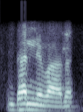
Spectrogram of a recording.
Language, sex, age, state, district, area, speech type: Sanskrit, male, 18-30, Uttar Pradesh, Lucknow, urban, conversation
